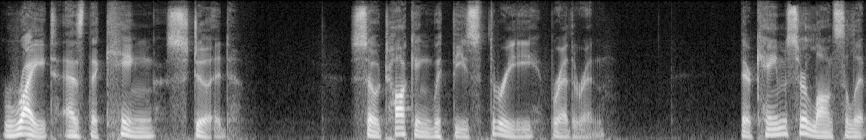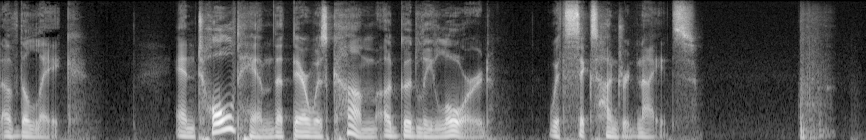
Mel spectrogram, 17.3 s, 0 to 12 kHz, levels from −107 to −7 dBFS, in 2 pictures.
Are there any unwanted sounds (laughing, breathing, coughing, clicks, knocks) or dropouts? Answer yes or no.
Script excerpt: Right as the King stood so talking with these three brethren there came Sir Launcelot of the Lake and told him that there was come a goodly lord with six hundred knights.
yes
